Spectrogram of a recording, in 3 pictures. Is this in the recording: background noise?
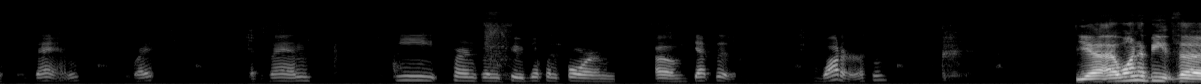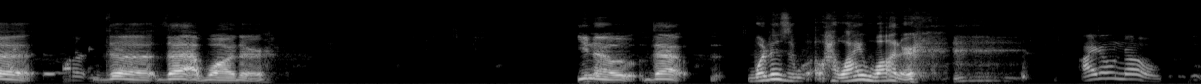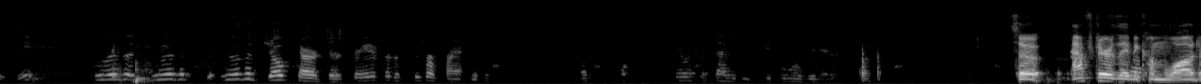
yes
